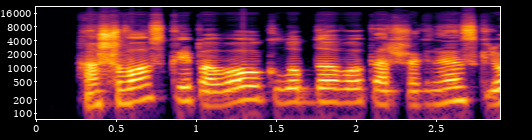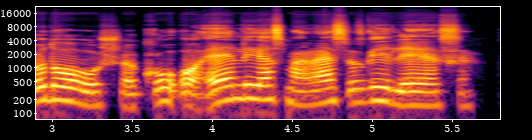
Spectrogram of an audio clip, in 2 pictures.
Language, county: Lithuanian, Vilnius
